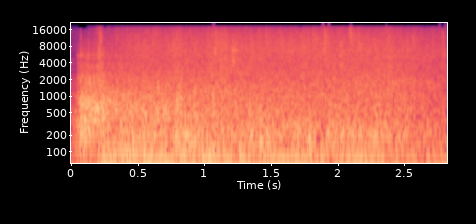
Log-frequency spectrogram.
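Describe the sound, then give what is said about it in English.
Heavy rain pours down steadily at night, a dense, continuous hiss with a deep low rumble underneath, loud throughout with no voices. “It was raining that night, and the river threatened to overrun its banks.”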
